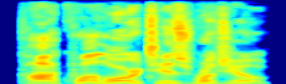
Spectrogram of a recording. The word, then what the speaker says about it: Pascual Ortiz Rubio: Pascual Ortiz Rubio, Spanish pronunciation, Pascual Ortiz Rubio, March 10, 1877 to November 4, 1963, was a Mexican politician and the President of Mexico from 1930 to 1932.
